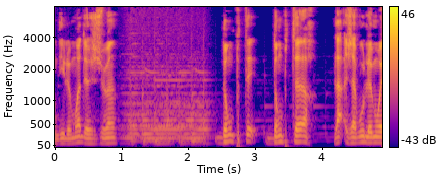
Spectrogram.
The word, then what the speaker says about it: dompter: Dompter, dompteur. Là, j'avoue, le mot est piégeux puisqu'il s'écrit avec un P devant le T.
